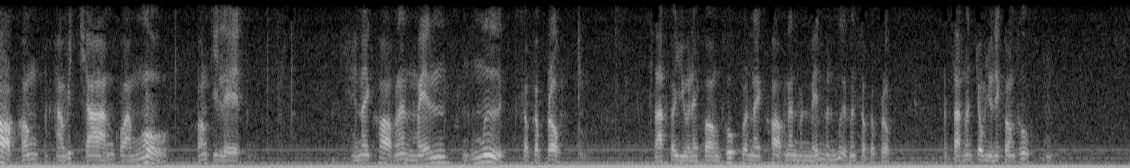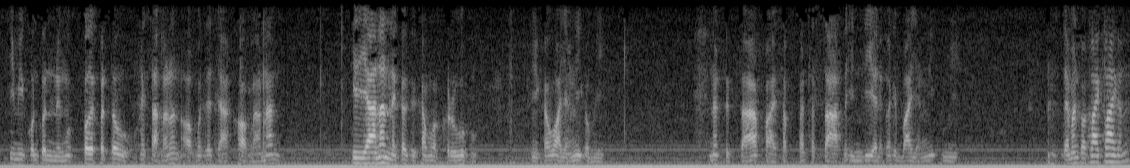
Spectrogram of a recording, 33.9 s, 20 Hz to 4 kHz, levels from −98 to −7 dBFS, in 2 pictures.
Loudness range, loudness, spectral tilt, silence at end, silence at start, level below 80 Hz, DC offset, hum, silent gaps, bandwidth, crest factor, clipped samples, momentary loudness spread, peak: 4 LU; -38 LUFS; -6.5 dB/octave; 0 s; 0 s; -38 dBFS; under 0.1%; none; none; 4 kHz; 20 dB; under 0.1%; 10 LU; -16 dBFS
